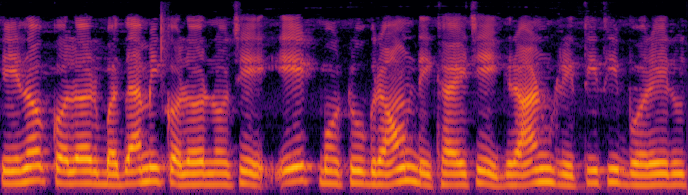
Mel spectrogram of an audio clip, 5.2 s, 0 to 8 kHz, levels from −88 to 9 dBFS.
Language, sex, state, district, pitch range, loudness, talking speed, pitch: Gujarati, female, Gujarat, Valsad, 165-195 Hz, -13 LUFS, 185 wpm, 185 Hz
